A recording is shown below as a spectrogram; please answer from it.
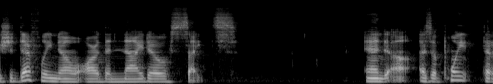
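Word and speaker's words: nematocytes: one structure you should definitely know are the nato sites and as a point that i forgot to mention this is not pronounced Kanade area or Synod area this is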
